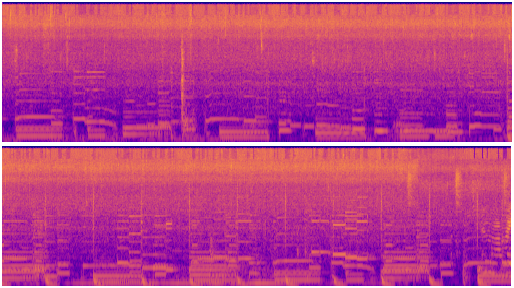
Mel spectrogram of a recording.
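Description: Squash fries cooking in hot oil give a loud, steady sizzle and crackle, overlaid throughout by a repeating stepped musical tune, with no talking.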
